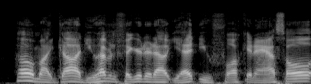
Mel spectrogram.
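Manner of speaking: put-on contemptuous, sneering, dripping, snide tone. Retelling a movie scene, imitating Frankenstein's dripping snideness. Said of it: "says every line with such a dripping cuntiness".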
